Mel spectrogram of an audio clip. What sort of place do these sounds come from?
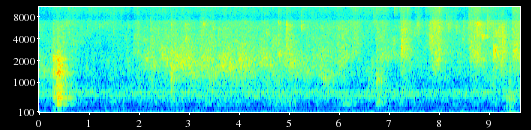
restroom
